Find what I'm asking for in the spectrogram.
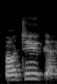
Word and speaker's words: Bardugo: Make sure I'm saying that right. I should know this off by heart because it's Bardugo, yes.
